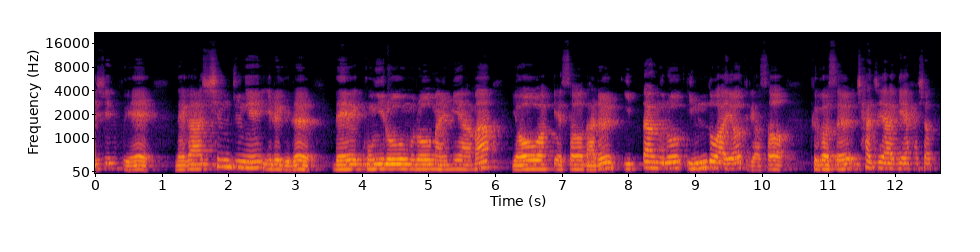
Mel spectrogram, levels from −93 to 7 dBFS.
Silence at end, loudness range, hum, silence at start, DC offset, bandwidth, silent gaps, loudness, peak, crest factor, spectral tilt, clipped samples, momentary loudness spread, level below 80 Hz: 0.1 s; 3 LU; none; 0 s; under 0.1%; 11 kHz; none; -22 LUFS; -6 dBFS; 16 dB; -7.5 dB/octave; under 0.1%; 9 LU; -66 dBFS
